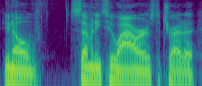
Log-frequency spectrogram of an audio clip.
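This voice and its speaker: A man's voice: fairly low pitch, little pitch movement, moderate pace, clean tone, no room sound, clean studio sound. A middle-aged man hosting a fan live stream, talking in a casual, emotional and rambling way with many restarts. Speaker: fan channel host.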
